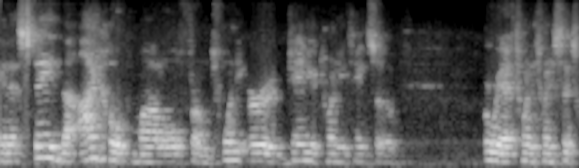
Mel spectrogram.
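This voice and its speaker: A man's fairly high-pitched, ordinary speaking voice at a moderate pace. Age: 60s. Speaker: board governance trainer. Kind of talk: workshop presentation. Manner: casual, joking.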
